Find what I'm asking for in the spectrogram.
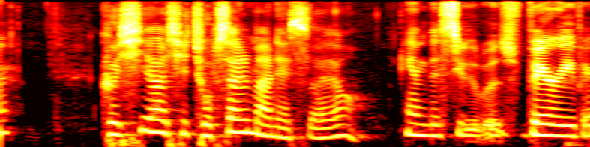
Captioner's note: speaking in Korean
